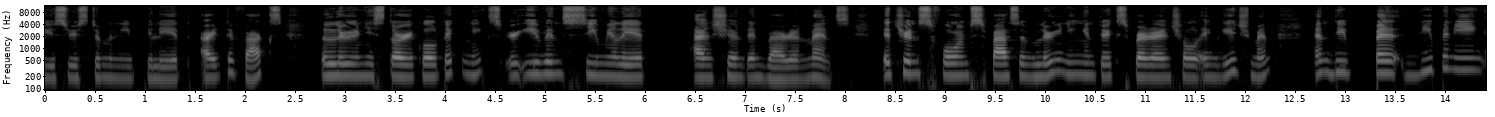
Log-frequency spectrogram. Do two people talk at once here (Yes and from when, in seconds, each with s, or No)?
No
